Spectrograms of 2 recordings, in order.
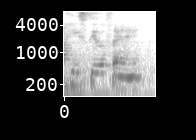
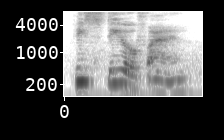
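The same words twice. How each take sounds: First: Said in the usual way. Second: "He's still fine" drawn out slowly, leaning on "He's"; slow emphatic repeat. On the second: Shown as a demonstration.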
